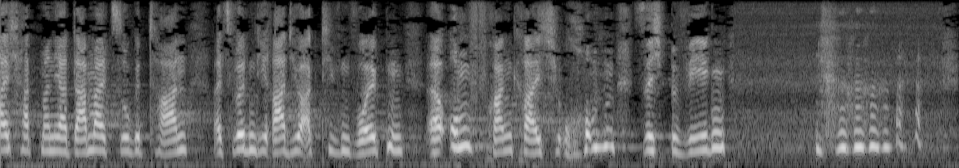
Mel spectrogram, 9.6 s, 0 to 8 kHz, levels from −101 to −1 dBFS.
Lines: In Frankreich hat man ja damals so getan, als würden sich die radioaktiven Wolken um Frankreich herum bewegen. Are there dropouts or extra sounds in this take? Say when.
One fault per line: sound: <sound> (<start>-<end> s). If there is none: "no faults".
sound: laugh (8.1-9.2 s)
